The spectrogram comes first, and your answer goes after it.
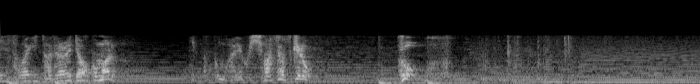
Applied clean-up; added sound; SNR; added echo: none; Brass instrument; 15 dB; none.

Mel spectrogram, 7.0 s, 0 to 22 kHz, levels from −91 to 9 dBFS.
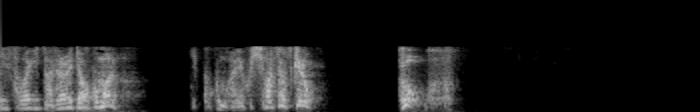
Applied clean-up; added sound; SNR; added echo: neural mask model Resemble Enhance denoiser.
